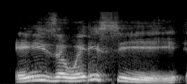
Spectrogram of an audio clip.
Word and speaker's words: Aizoaceae: Azoaceae, A-I-Z-O-A-C-E-A-E.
